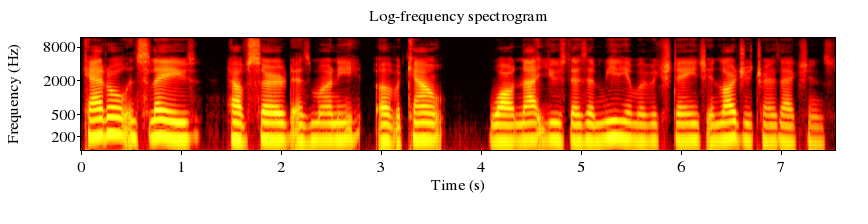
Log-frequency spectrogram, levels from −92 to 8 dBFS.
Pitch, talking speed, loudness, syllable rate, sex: 175 Hz, 160 wpm, -19 LUFS, 4.8 syllables/s, female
